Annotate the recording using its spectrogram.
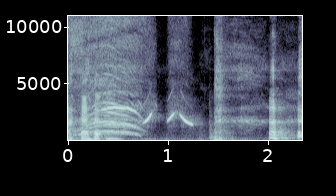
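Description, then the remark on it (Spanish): A person whistles two quick, bright chirps imitating a mongoose's call. Breathy laughter and vocal sounds surround the whistles, and it is fairly loud. “Pero además esto no es una mangosta normal, Pero sí les chiflaba y les hacía ruidos humanos.”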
